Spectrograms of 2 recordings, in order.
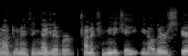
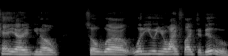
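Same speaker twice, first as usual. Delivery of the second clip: put-on keen, friendly, excited, pitched-up eager tone; 6 semitones higher than usual. Retelling a gym acquaintance's message to him, imitating someone excited. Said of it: "he was being all excited".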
